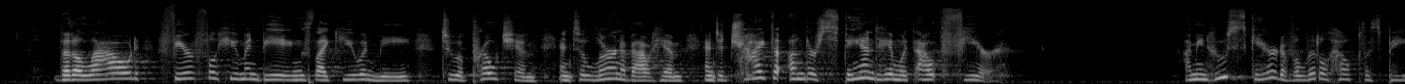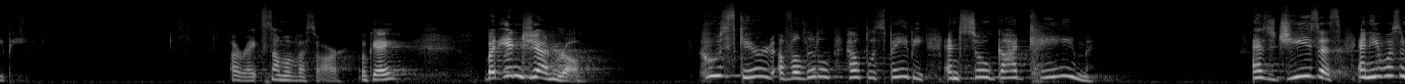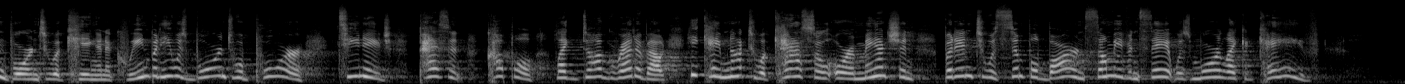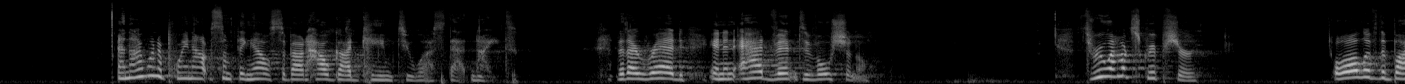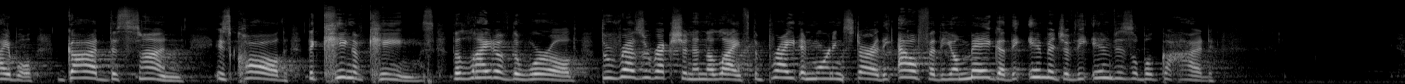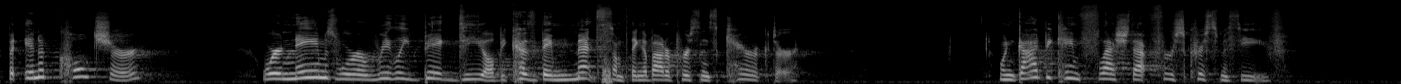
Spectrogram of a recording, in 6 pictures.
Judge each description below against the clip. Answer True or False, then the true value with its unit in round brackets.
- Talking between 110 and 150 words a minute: True (140 wpm)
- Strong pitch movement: True (8.4 semitones)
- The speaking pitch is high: True (245 Hz)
